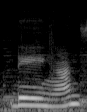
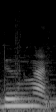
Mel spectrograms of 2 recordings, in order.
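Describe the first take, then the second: First: The first vowel is an open e sound. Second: The first vowel is a neutral schwa sound. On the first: The speaker calls it wrong. "Pelafalan E sebagai etaling" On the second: The speaker calls it right.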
